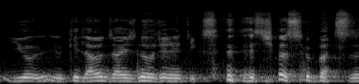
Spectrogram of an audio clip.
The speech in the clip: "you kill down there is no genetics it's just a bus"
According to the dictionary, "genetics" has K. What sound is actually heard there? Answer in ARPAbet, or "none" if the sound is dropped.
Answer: K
